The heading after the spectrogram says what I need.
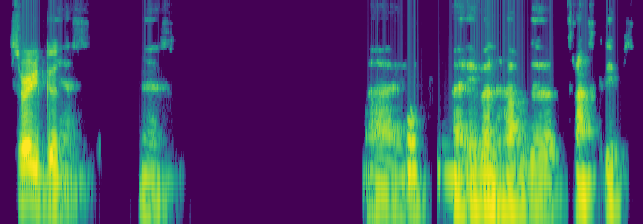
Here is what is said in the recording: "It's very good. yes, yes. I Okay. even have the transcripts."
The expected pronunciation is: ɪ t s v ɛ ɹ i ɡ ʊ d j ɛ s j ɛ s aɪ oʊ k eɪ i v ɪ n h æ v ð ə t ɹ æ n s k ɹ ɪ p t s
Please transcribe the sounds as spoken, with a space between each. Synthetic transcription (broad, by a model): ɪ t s v ɛ ɹ i ɡ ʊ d j ɛ s j ɛ s aɪ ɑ ɪ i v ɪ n h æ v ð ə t ɹ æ n s k ɹ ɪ p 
